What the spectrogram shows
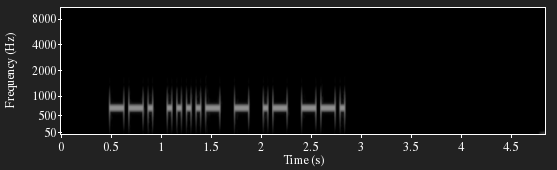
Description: Morse code, heard as a keyed tone, about 25 wpm, 700 Hz. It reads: G4TAG
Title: DXCC-100 Call Signs - 5 Characters - 25wpm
